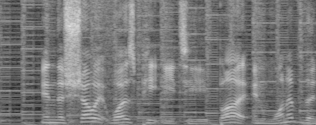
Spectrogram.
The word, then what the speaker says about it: PET: I don't mean to be that guy, but it's pronounced PET.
